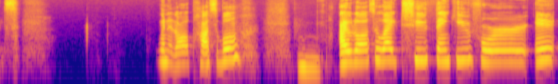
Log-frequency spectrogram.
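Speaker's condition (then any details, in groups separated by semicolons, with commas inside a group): Cerebral palsy; stutters, clearer when medicated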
